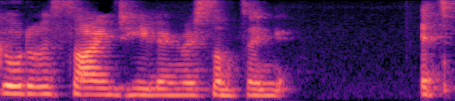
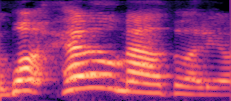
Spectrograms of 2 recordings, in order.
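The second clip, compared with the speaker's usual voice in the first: lightly imitated posh English actor, higher and louder; a light send-up of the posh drama-school "What ho, Malvolio?"; posh English accent; 5 semitones higher, 5 dB louder than usual. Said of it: "people would go".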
